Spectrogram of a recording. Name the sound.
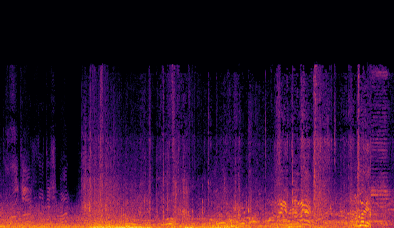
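bomb explosion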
